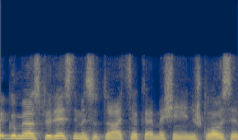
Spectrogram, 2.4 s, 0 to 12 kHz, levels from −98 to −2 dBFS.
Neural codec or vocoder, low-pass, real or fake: codec, 16 kHz, 1 kbps, X-Codec, WavLM features, trained on Multilingual LibriSpeech; 7.2 kHz; fake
